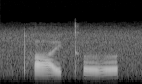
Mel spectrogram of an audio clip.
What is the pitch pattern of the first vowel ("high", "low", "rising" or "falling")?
rising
